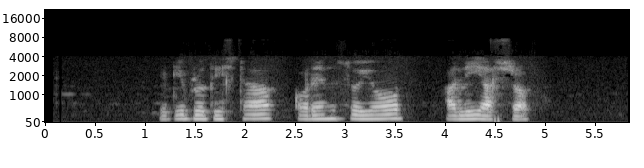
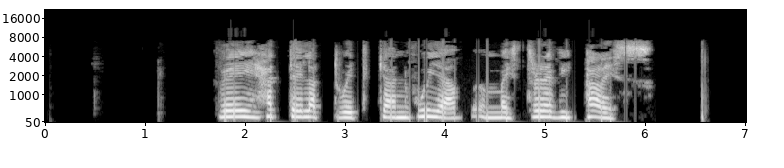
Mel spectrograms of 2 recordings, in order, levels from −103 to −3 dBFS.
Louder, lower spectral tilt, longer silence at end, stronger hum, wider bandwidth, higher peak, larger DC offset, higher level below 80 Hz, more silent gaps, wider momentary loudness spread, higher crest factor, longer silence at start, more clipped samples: second, -30 LUFS vs -13 LUFS; first, -10 dB/octave vs -5.5 dB/octave; about the same, 1 s vs 0.95 s; neither; about the same, 7.4 kHz vs 7.6 kHz; second, -12 dBFS vs 0 dBFS; neither; second, -66 dBFS vs -44 dBFS; second, none vs 2.82-2.88 s, 3.25-3.32 s; about the same, 10 LU vs 11 LU; first, 20 dB vs 14 dB; second, 1.15 s vs 1.75 s; neither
